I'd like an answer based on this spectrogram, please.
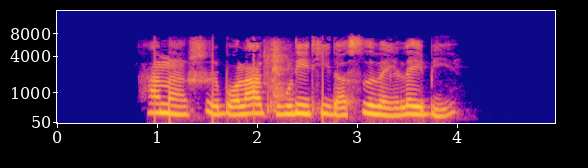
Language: Chinese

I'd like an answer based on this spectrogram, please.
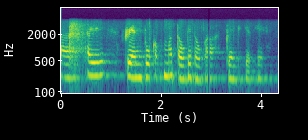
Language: Manipuri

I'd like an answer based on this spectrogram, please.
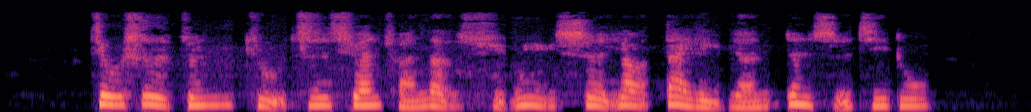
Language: Chinese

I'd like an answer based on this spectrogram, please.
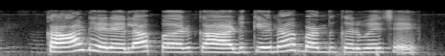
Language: Maithili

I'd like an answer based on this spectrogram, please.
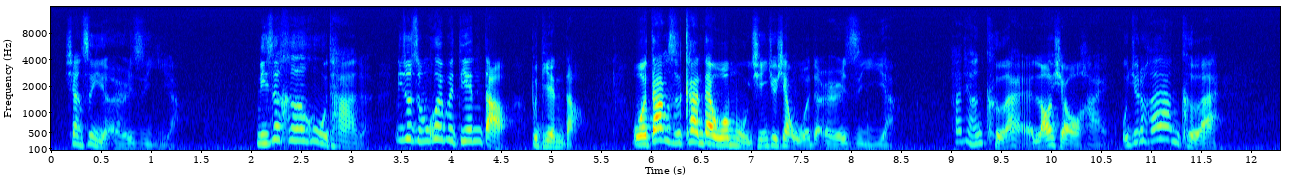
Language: Chinese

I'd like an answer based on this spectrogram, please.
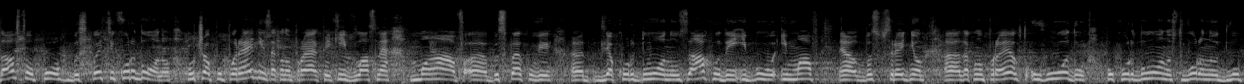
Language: Ukrainian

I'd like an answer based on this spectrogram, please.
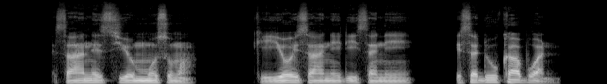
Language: Oromo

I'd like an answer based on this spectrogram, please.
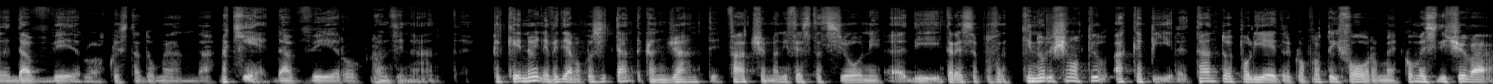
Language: Italian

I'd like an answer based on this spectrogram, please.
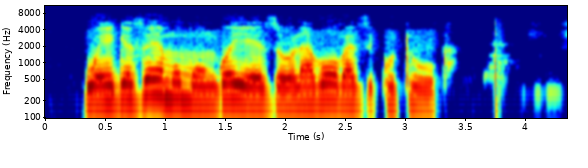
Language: Ganda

